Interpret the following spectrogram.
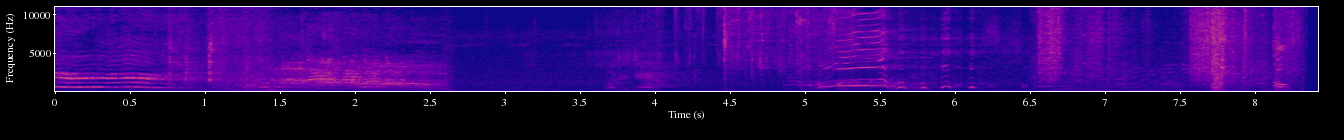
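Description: People yelling and exclaiming in high, excited voices, then quieter voices over a steady low hum. The sound changes abruptly several times, with a couple of sharp bursts near the end.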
